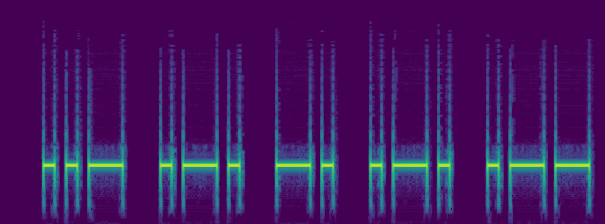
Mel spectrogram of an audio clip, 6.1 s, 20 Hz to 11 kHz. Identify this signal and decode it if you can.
Morse code, heard as a keyed tone, about 10 wpm, 800 Hz. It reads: URNRW
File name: LEZIONI / 3 MWRO / 3 MWR 10wpm 1952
